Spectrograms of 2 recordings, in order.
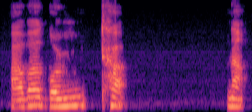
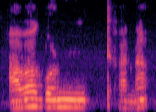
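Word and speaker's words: अवगुण्ठन: So if you tell ta, it is less force. Tha, Mahaprana, more energy, more breath is used. So it is Mahaprana. So it is Avagunthana Mudra.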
